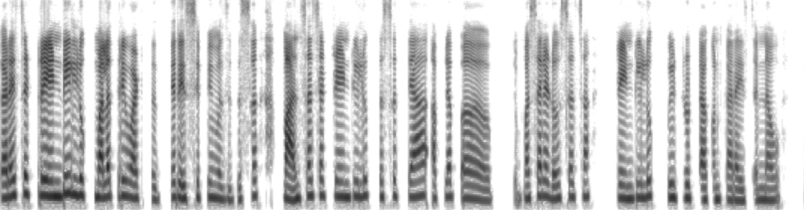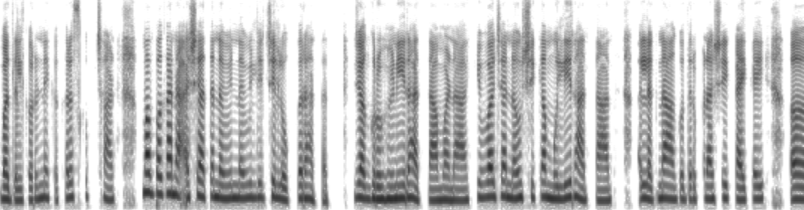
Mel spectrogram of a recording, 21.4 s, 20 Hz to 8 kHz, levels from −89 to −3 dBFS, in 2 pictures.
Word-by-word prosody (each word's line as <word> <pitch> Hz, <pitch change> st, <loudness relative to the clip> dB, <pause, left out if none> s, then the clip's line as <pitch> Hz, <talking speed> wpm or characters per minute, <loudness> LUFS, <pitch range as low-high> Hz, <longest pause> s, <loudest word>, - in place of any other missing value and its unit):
करायचं 220 Hz, +6 st, +5 dB
trendy 230 Hz, +2 st, +9 dB
look 235 Hz, -1 st, +3 dB
मला 205 Hz, +1 st, +8 dB
तरी 225 Hz, 0 st, +2 dB
वाटतं 190 Hz, -4 st, 0 dB
त्या 200 Hz, +5 st, -3 dB
रेसिपीमध्ये. 190 Hz, -2 st, 0 dB
जसं 180 Hz, +6 st, -1 dB, 0.4 s
माणसाचा 210 Hz, +6 st, +4 dB
ट्रेंडी 215 Hz, 0 st, +1 dB
लूक 225 Hz, +1 st, -3 dB, 0.2 s
तसं 210 Hz, +2 st, -3 dB, 0.2 s
त्या 210 Hz, +2 st, +3 dB
आपल्या 210 Hz, +3 st, -2 dB, 0.2 s
अ, 175 Hz, -4 st, -1 dB, 0.5 s
मसाल्या 215 Hz, +4 st, +3 dB
डोस्याचा 200 Hz, +3 st, -3 dB, 0.4 s
ट्रेंडी 190 Hz, 0 st, +2 dB
लूक 220 Hz, +1 st, -2 dB, 0.2 s
बीटरूट 195 Hz, -1 st, -2 dB
टाकून 170 Hz, 0 st, -1 dB
करायचं. 160 Hz, 0 st, -4 dB
नव 160 Hz, 0 st, -3 dB, 0.4 s
बदल 160 Hz, -3 st, +1 dB
करून 170 Hz, +2 st, -4 dB
नाही 195 Hz, 0 st, -2 dB
का, -, -, -12 dB
खरंच 200 Hz, +1 st, -3 dB
खूप 215 Hz, -, -15 dB
छान. 170 Hz, -3 st, -4 dB, 0.4 s
मग 275 Hz, 0 st, +5 dB
बघा 255 Hz, 0 st, +3 dB
ना 235 Hz, -, +2 dB
असे 205 Hz, +3 st, +1 dB
आता 215 Hz, 0 st, 0 dB
नवीन 195 Hz, -2 st, 0 dB
नवीलीची 195 Hz, +2 st, -2 dB
लोकं 170 Hz, +2 st, -4 dB
राहतात, 185 Hz, -4 st, -4 dB, 0.4 s
ज्या 200 Hz, -1 st, +5 dB
गृहिणी 180 Hz, +1 st, +2 dB
राहता 170 Hz, -4 st, -1 dB
म्हणा 160 Hz, -1 st, -1 dB
किंवा 205 Hz, +1 st, +1 dB
ज्या 215 Hz, +2 st, -1 dB
नवशिक्या 200 Hz, +1 st, -1 dB
मुली 185 Hz, 0 st, +1 dB
राहतात, 160 Hz, -5 st, -2 dB, 0.4 s
लग्ना 185 Hz, 0 st, +1 dB
अगोदर 175 Hz, 0 st, -6 dB
पण 185 Hz, -, -3 dB
असे 185 Hz, +2 st, -2 dB
काही-काही 175 Hz, +1 st, -1 dB, 0.4 s
अ, 170 Hz, -, +1 dB
190 Hz, 155 wpm, -24 LUFS, 175-210 Hz, 0.5 s, ट्रेंडी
